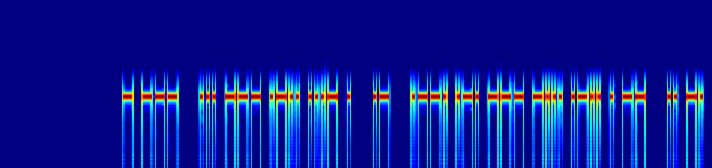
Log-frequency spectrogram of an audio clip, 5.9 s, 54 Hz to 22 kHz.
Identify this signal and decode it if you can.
Morse code, heard as a keyed tone, about 44 wpm, 700 Hz. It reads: TO SOLVE A PROBLEM IN
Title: Sentences from Top 1400 Words 45wpm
